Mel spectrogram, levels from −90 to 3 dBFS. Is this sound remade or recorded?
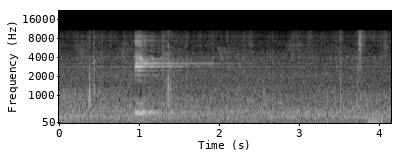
remade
